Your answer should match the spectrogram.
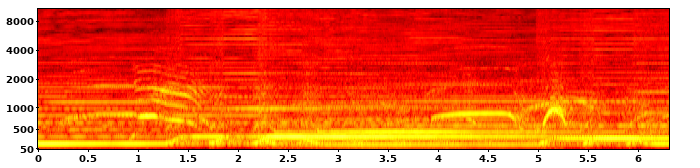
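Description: Live dream-pop band playing held, droning chords that shift about two seconds in and again about five seconds in, with scattered whoops from the crowd.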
